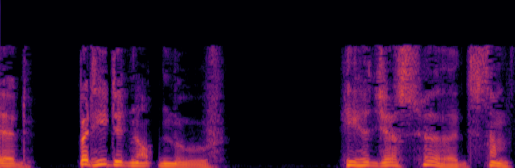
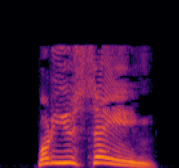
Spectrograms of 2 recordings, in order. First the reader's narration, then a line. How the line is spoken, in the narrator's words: he said very loudly, so that the words echoed all around the surrounding stone benches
